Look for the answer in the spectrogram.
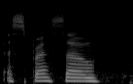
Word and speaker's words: espresso: It's espresso. – It's pronounced espresso. – Yeah. E-S. That's it. No X. – No X. There's no X in there.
